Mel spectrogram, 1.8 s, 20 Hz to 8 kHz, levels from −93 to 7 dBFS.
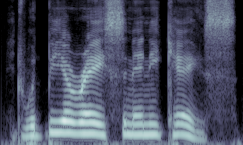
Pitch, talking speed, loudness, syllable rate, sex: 160 Hz, 265 wpm, -16 LUFS, 5.3 syllables/s, male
